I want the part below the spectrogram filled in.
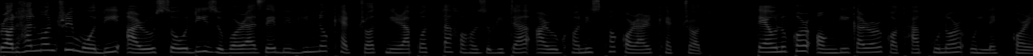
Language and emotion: Assamese, neutral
